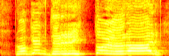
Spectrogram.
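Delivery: "Du har ikke en dritt å gjøre her!" bellowed loud and high; full-volume version of the rebuke; real-volume shout. Shown as a demonstration. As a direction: yell "dritt" full force like the father did. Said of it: "jeg kan si det han sa på ekte".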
